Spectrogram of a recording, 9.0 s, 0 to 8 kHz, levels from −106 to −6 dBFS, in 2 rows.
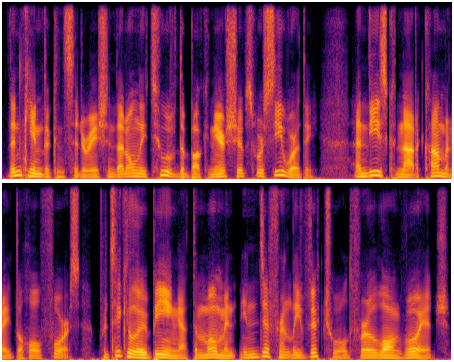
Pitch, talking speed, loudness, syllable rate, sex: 125 Hz, 205 wpm, -22 LUFS, 7.3 syllables/s, male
